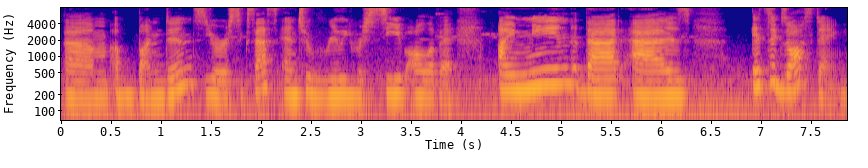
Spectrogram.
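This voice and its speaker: Lively intonation from a woman at a medium pitch, very slow in pace, with audible room echo. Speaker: tarot reader. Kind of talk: tarot reading to camera. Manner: halting, many fillers.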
